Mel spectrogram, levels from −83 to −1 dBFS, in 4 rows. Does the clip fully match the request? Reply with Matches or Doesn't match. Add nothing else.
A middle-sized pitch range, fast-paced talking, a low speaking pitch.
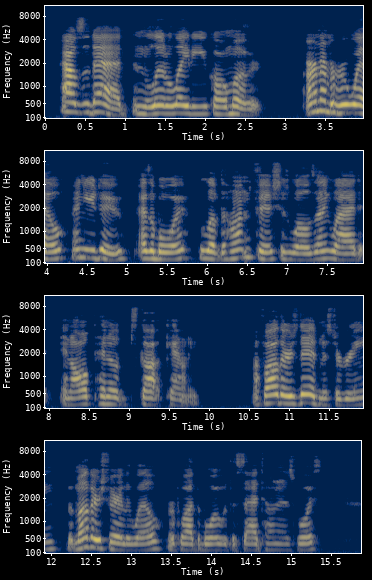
Doesn't match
